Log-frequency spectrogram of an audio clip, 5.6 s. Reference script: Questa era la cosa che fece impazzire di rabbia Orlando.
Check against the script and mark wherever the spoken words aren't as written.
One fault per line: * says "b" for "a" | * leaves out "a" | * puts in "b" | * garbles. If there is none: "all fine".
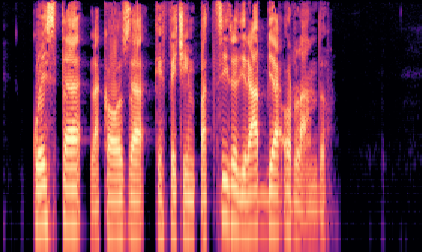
* leaves out "era"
